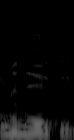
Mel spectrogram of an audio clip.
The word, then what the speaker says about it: Manuka: You know, I have to say Manuki because my friends in Jimson would not be happy if I did not say Manuki. Um, even though it's spelled Manuka, it's just one of those things, you know, the locals say it a little bit different.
